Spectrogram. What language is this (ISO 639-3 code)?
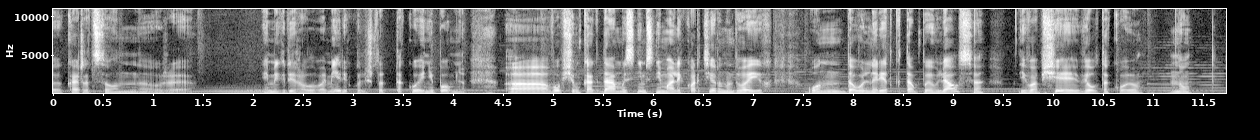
rus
